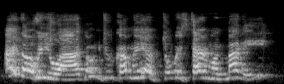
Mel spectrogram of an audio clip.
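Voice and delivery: mock Chinese accent of the shop owner; Chinese shopkeeper accent. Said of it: "I'm just talking like him".

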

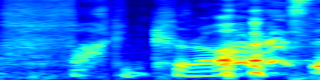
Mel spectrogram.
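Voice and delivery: slow, drawn-out exasperation; exasperated. Retold or imitated. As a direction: sigh it out in disbelief. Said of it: "And I'm like".

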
